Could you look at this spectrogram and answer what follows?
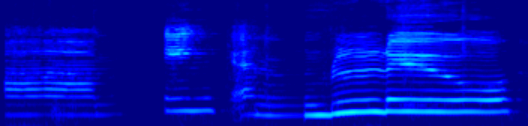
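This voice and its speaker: A woman with a fairly high voice talks casually as a live streamer. She is expressive and informal, responding to her viewers in a sympathetic, conversational way. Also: drawn-out words. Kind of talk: casual chat with live stream viewers, reading and answering comments.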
